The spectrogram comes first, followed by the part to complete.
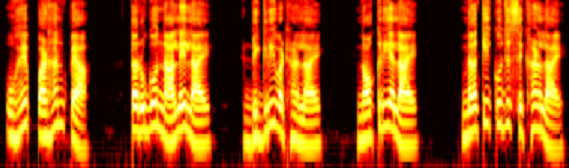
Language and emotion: Sindhi, neutral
